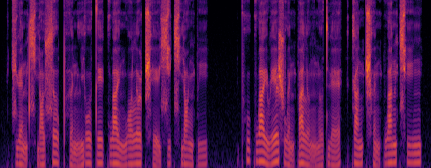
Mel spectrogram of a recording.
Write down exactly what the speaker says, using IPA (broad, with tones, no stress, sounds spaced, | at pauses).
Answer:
t͡ɕ ɥ ɛ̰˨˩ n t͡ɕʰ j ɑ˦ ʊ̯ s ɤ˥˩ pʰ ə̰˨˩ n l j o˥˧ ʊ̯ t̪ e˥˧ ɪ̯ k w a˥˩ ɪ̯ n̪ w ɔ˥ l ɤ˥ ʈ͡ʂʰ ḛ˨˩ ɪ̯ ɕ i˥˧ t͡ɕʰ j ɑ˥˩ ŋ p i˥ | pʰ u˥˧ k w a˥˩ ɪ̯ ɻ e˥ ɪ̯ ʂ w ə̰˨˩ n p ä˥˩ l ɤ̰˨˩ ŋ n̪ ɤ˧˥ t̪ ɥ ɛ˧˥ | k a˧˥ n ʈ͡ʂʰ ə̰˨˩ n p w a˥ n t͡ɕʰ i˥ ŋ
